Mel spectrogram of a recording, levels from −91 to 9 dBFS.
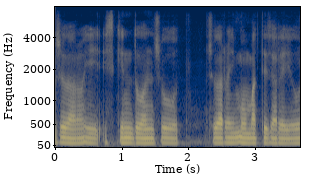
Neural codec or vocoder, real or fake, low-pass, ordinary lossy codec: codec, 24 kHz, 1.2 kbps, DualCodec; fake; 7.2 kHz; MP3, 64 kbps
